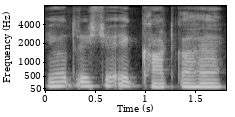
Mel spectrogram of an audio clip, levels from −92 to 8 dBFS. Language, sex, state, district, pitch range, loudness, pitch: Hindi, male, Jharkhand, Garhwa, 80-130 Hz, -17 LUFS, 125 Hz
